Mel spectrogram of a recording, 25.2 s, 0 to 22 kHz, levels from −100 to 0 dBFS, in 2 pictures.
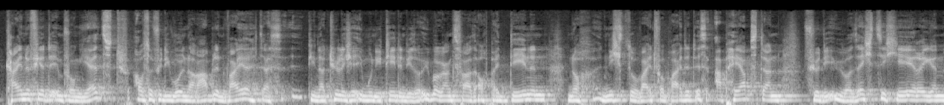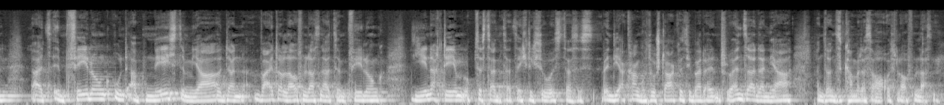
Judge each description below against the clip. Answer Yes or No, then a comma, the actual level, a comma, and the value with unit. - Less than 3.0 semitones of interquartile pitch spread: Yes, narrow, 2.6 semitones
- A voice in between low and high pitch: No, low, 130 Hz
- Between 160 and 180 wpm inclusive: Yes, average, 170 wpm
